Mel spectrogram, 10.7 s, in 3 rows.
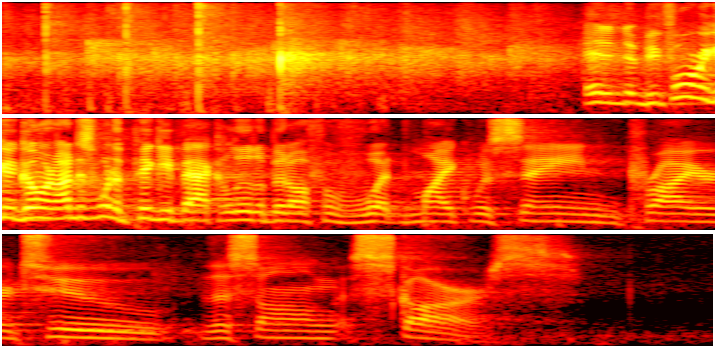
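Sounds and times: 
audience applause: 0.0s - 3.1s
speech: 2.9s - 9.9s.

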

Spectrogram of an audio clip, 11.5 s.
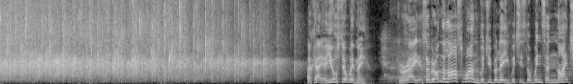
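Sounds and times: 
audience applause: 0.0s - 6.2s
speech: 6.2s - 7.4s, 8.0s - 11.4s.

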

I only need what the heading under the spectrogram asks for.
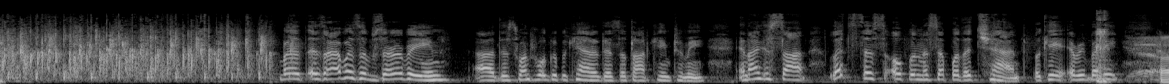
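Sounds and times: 
crowd applauding: 0.0s - 3.0s
speech: 2.8s - 11.6s.

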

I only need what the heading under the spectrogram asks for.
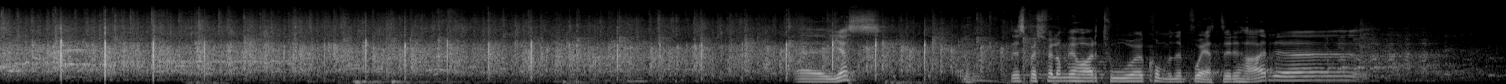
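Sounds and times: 
audience applause: 0.0s - 11.1s
laughter: 1.5s - 10.6s, 12.8s - 15.0s
speech: 8.4s - 8.8s, 9.6s - 13.8s.

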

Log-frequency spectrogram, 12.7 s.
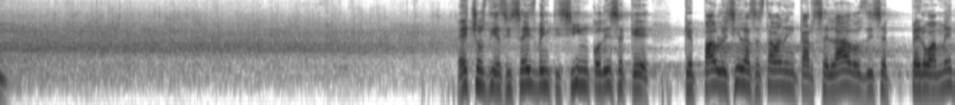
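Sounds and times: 
audience applause: 0.0s - 6.4s
speech: 6.1s - 12.7s.

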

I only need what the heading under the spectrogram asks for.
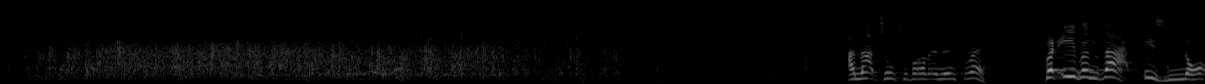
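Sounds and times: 
audience applause: 0.0s - 7.2s
speech: 8.5s - 12.0s.

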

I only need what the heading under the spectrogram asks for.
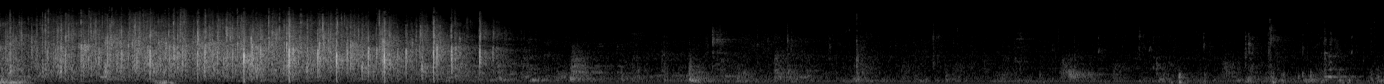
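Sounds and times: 
audience applause: 0.0s - 5.2s.

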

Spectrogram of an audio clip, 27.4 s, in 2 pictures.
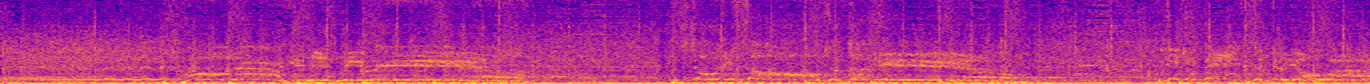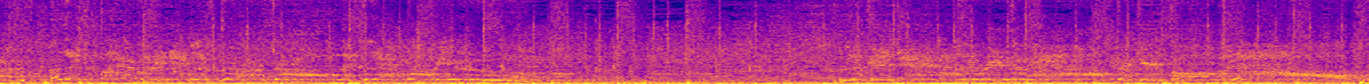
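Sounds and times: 
metal vocals layered like a mini choir: 0.0s - 27.3s.

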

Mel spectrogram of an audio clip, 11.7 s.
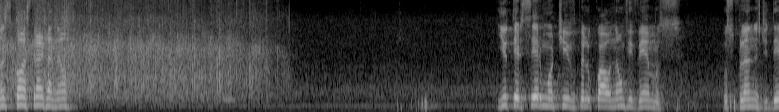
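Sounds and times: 
speech: 0.0s - 1.2s, 7.5s - 10.2s, 10.8s - 11.6s
crowd clapping: 0.0s - 4.5s.

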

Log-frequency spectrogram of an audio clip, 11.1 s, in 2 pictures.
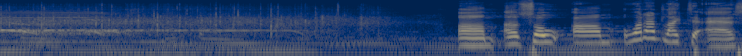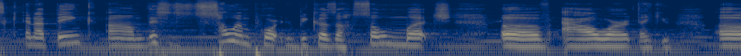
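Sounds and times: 
crowd clapping: 0.0s - 3.1s
speech: 3.4s - 11.1s.

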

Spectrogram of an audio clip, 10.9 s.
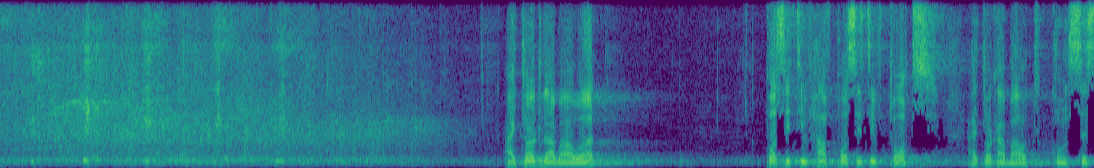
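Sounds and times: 
laughter: 0.0s - 3.8s
audience clapping: 0.0s - 4.8s
speech: 5.1s - 6.1s, 7.7s - 10.9s.

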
